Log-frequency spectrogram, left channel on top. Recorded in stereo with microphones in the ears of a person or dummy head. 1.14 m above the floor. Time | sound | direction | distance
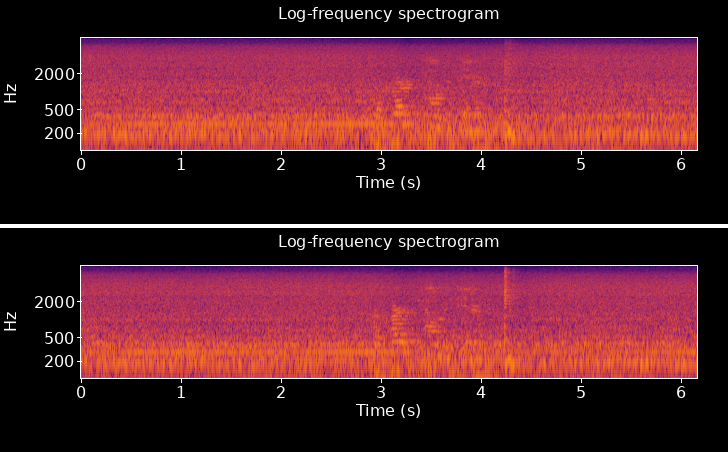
2.9 | a man speaking | 50° right (ahead or behind) | 9 m
4.2 | a sliding door | 80° right | 1.8 m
